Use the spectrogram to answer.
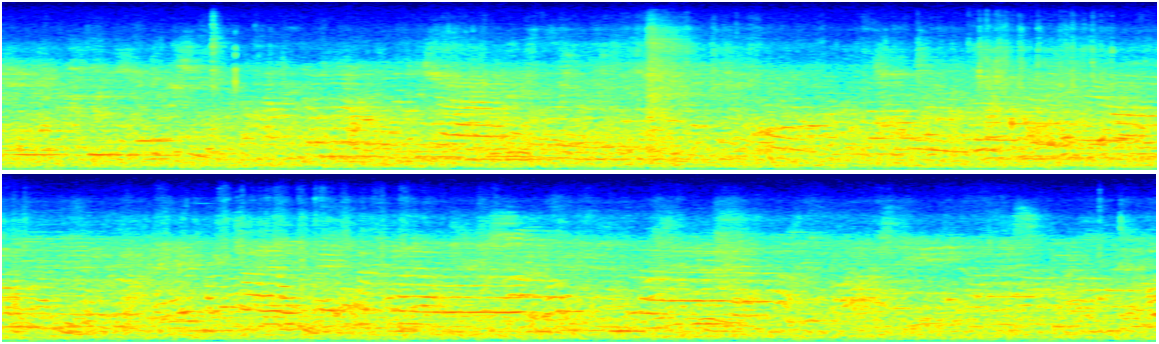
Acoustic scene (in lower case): crowded indoor space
